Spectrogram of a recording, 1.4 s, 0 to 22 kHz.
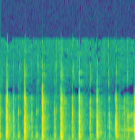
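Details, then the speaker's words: Gen 2 Kobalt 24V impact driver shaken with battery on: quick dry clatter, five or six knocks a second; battery slop up and down and side to side, unlike Gen 1, loose battery rattle. "you don't need to shake it that violently to feel it or hear it. I would, just with normal use, it's just rattling everywhere."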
